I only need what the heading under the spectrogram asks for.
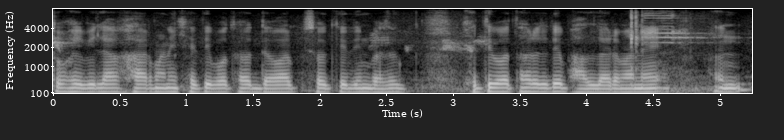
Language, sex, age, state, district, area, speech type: Assamese, male, 18-30, Assam, Barpeta, rural, spontaneous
